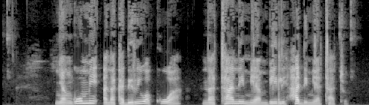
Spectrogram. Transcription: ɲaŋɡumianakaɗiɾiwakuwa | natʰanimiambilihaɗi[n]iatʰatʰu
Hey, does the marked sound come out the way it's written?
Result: no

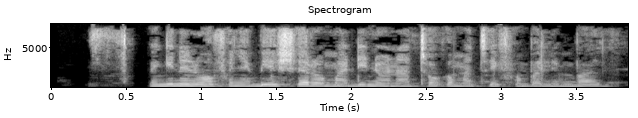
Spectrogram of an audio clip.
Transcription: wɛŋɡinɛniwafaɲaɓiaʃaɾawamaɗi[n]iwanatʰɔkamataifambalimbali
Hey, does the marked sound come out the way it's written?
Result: yes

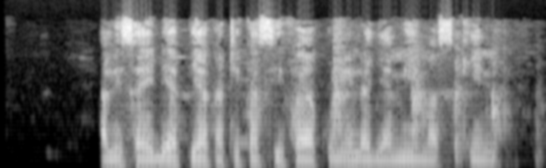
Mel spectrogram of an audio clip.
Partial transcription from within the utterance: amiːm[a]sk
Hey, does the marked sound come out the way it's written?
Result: yes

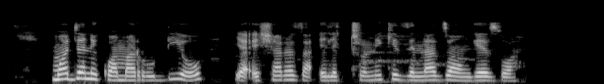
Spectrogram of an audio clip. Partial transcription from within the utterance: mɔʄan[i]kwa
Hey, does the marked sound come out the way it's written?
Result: yes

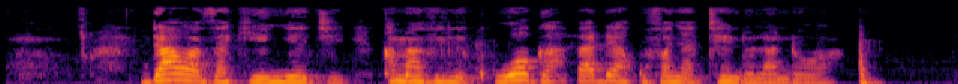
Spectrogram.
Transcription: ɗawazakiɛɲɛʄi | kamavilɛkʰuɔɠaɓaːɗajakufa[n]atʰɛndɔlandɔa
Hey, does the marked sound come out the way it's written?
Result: no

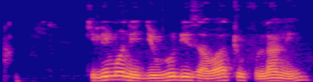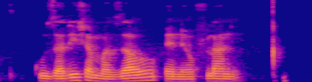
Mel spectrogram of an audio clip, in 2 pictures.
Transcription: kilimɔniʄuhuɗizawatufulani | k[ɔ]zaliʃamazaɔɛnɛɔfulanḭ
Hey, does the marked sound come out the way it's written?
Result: no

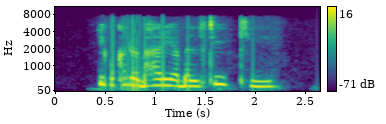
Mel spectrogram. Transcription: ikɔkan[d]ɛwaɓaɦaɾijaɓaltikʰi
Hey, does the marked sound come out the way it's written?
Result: yes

